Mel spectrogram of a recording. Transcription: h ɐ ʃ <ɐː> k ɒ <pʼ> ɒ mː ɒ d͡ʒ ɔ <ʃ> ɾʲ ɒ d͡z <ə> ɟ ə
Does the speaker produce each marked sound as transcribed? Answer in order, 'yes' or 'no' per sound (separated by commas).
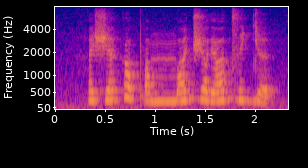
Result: no, yes, no, yes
